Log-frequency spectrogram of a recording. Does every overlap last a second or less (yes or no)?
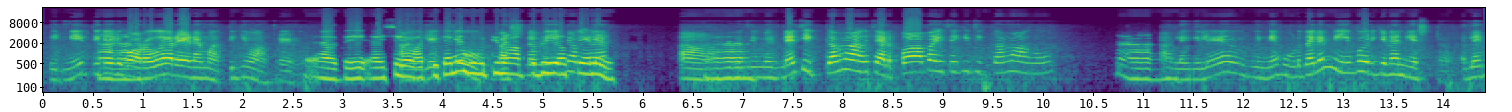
no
